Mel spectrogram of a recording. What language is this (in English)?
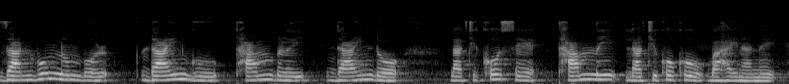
Bodo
